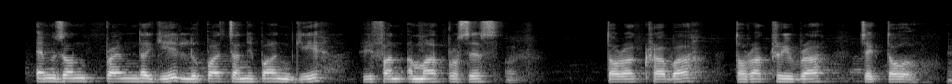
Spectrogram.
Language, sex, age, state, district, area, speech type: Manipuri, male, 18-30, Manipur, Senapati, rural, read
